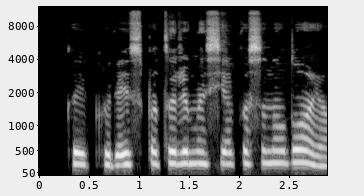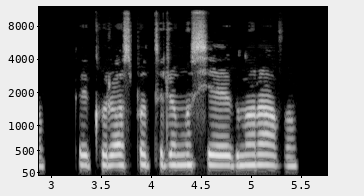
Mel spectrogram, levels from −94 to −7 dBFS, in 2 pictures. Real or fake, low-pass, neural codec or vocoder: real; 10.8 kHz; none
